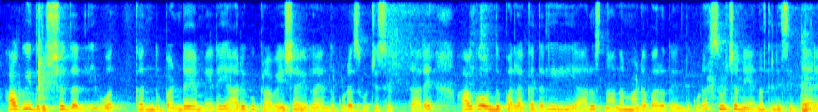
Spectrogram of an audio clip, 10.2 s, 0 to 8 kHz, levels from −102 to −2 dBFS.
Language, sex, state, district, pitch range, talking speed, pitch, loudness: Kannada, female, Karnataka, Shimoga, 180-225 Hz, 140 wpm, 205 Hz, -33 LUFS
